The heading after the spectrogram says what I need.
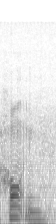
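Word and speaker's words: Houghton: about 18 different ways it's h o u g h t o n and I pronounce it Holton I'll go with that because believe me if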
